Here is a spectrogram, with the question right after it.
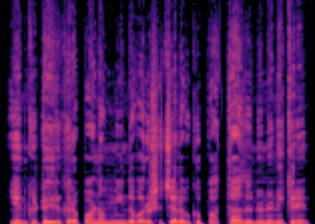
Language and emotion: Tamil, fearful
